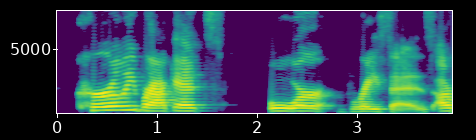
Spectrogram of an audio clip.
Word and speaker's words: braces: So, two syllables, stressed syllable number one. Braces. Braces. Braces. Braces. Braces. Stress syllable one, brae, and don't forget the Z in syllable number two.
